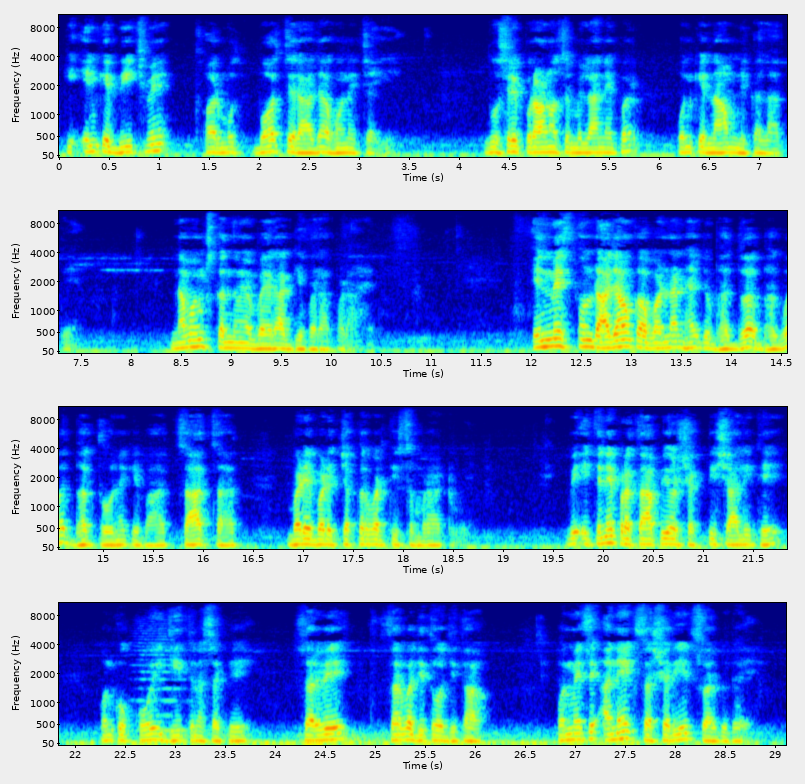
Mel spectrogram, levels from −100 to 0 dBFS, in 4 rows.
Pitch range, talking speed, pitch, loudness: 95-125 Hz, 140 wpm, 110 Hz, -32 LUFS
